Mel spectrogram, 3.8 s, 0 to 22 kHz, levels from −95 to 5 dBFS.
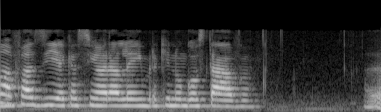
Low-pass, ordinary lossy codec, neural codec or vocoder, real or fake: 7.2 kHz; none; none; real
